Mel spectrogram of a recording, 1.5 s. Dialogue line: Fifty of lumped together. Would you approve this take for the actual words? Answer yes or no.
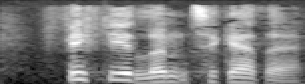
yes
